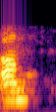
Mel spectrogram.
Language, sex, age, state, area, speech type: Sanskrit, other, 18-30, Rajasthan, urban, conversation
